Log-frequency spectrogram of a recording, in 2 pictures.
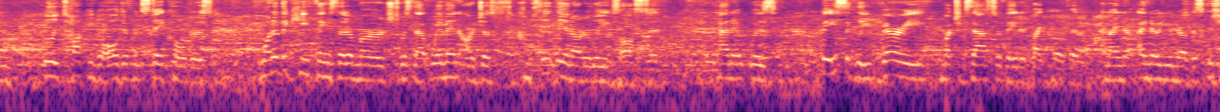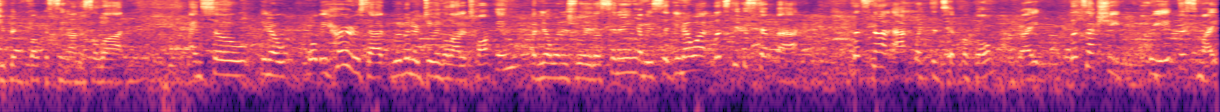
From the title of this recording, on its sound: Live at Pharma USA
